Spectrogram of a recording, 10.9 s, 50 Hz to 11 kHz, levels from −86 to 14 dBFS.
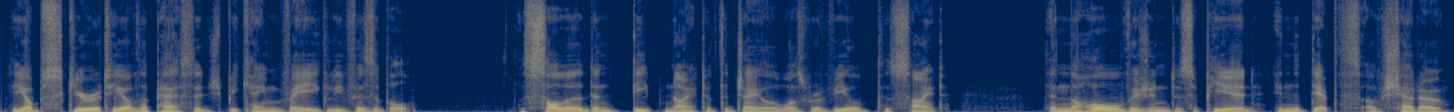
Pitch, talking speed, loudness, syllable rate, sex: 100 Hz, 165 wpm, -19 LUFS, 5.5 syllables/s, male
